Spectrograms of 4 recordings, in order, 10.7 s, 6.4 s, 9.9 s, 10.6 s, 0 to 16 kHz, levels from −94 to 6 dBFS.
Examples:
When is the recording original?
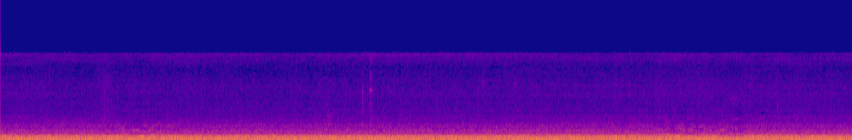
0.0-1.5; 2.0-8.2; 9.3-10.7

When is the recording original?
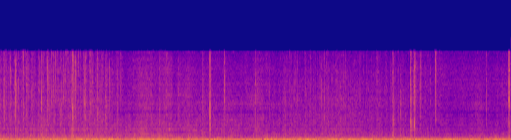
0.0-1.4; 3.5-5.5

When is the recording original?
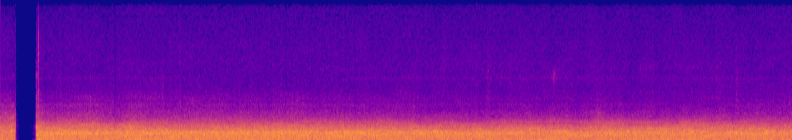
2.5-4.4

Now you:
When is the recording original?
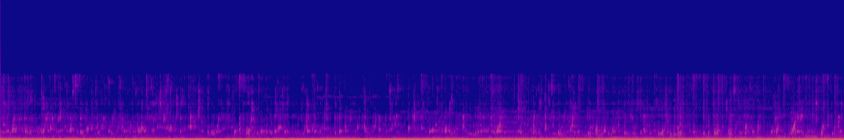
0.5-2.3; 3.3-5.7; 6.4-7.4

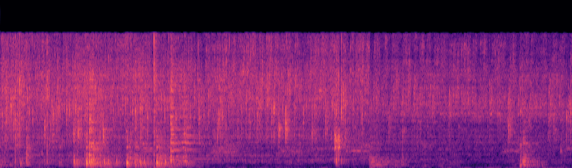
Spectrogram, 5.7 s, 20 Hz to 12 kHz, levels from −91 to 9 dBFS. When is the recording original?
none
